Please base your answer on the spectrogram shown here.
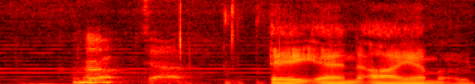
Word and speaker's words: corrupta animo: Can you spell that? Yeah. K-A... nope, apparently not. K-O... Co. R-U-P-T-A... Corrupta. A-N-I-M-O, 2 words.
